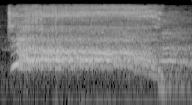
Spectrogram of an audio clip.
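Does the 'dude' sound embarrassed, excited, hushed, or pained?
pained. It is said as a cry of pain. Badly hurt in an accident. "If he blew off his fingers with some fireworks in Tijuana"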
